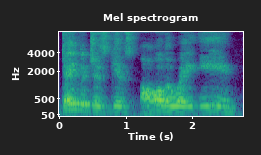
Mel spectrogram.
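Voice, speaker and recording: A man's voice: mid-range voice, slow, warm tone. Echoey, distant man in casual debate. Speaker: host of a TV series discussion show. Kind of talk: casual group discussion, profane slang. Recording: echoey room, distant from the mic.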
